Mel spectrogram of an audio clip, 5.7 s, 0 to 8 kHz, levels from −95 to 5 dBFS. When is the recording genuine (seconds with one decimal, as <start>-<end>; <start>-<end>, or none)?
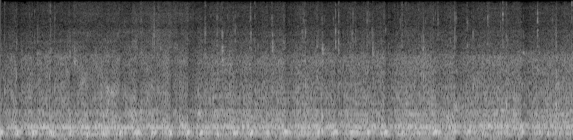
0.0-0.6; 2.0-5.7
